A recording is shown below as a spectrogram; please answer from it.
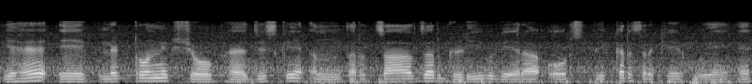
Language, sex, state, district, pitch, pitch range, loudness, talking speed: Hindi, male, Rajasthan, Bikaner, 130 Hz, 120-135 Hz, -18 LUFS, 120 wpm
